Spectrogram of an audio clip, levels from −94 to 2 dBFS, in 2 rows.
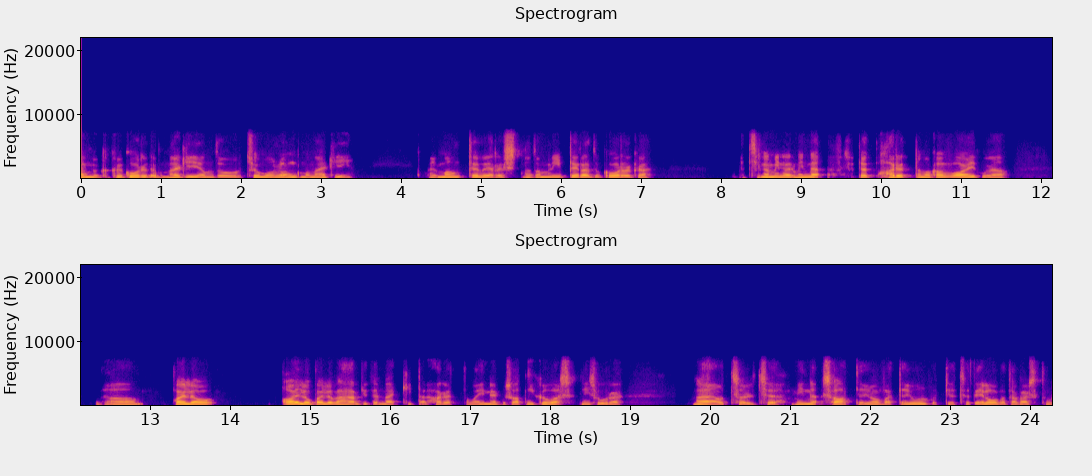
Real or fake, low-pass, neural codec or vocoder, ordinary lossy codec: fake; 7.2 kHz; codec, 16 kHz, 2 kbps, X-Codec, HuBERT features, trained on general audio; Opus, 32 kbps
